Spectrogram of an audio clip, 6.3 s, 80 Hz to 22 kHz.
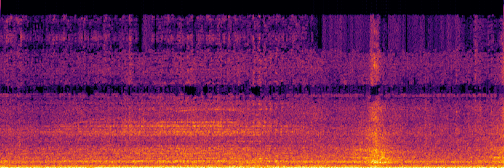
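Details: Turbo Vauxhall Astra GSi (~300 bhp), cold 2°C morning, previously misfiring on boost as if spark blown out, now fitted with correct recapped spark plugs: deep even drone under boost, no stumbling or popping, pulling cleanly.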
